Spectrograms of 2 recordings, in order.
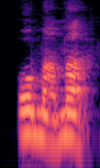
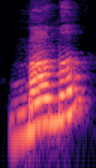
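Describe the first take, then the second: First: "mamá" con fuerza en el MÁ final; acento en la última sílaba. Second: "Mama" con fuerza en MA inicial, en pregunta aguda; acento en la primera sílaba. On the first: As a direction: pronuncia "mamá" como palabra aguda, ma-MÁ. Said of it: "Mamá, ¿verdad?". ("mamá" acentuada al final, más contenida) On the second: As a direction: pronuncia "Mama" como palabra grave, MA-ma. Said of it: "¿Cómo dicen ustedes?". ("Mama" con acento en la primera sílaba, preguntando) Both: Shown as a demonstration.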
